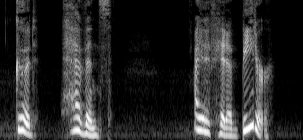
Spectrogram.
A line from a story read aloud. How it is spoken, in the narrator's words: exclaimed Sir Geoffrey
